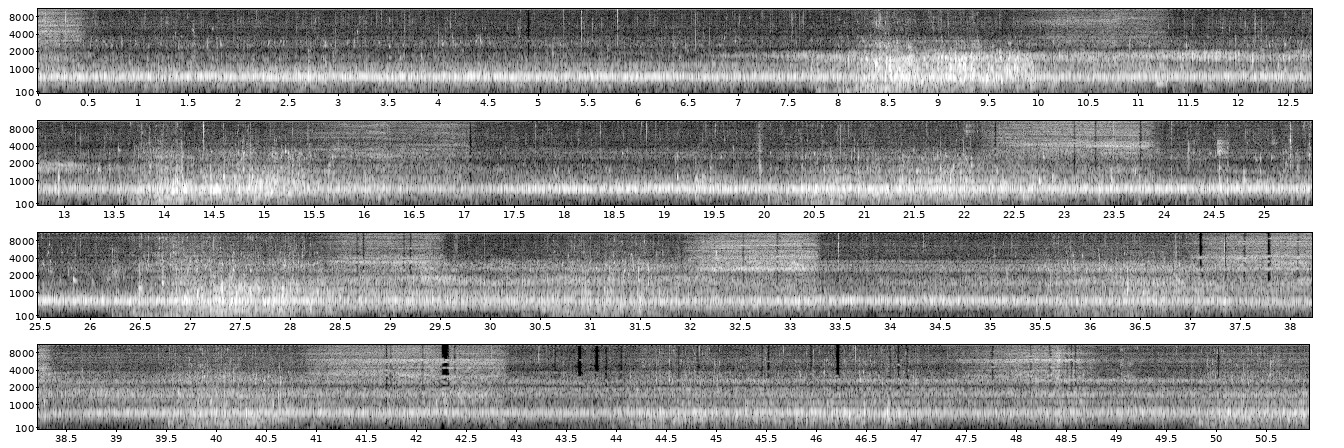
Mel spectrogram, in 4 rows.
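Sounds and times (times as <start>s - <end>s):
hissing regulator inhalations: 0.0s - 0.6s, 9.7s - 11.4s, 15.3s - 17.4s, 22.2s - 24.2s, 28.2s - 29.8s, 31.9s - 33.6s, 36.8s - 38.7s, 40.8s - 43.2s, 47.2s - 49.8s
gurgling exhaled bubbles: 0.0s - 38.6s, 39.2s - 41.2s, 43.7s - 50.9s.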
